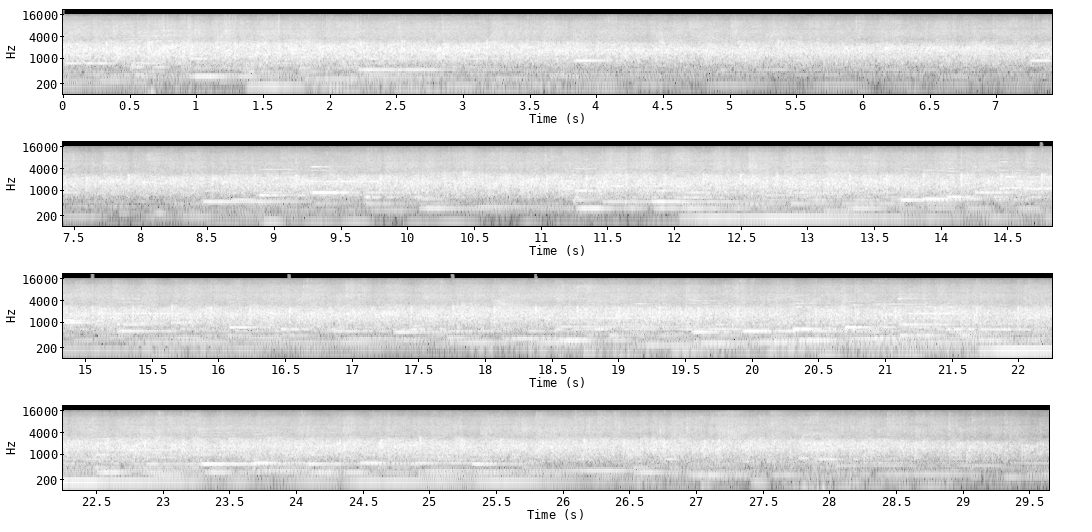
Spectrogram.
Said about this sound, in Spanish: Si vas a aplaudir a Dios, que sea más fuerte que eso.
